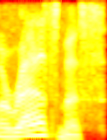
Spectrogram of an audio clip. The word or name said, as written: marasmus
